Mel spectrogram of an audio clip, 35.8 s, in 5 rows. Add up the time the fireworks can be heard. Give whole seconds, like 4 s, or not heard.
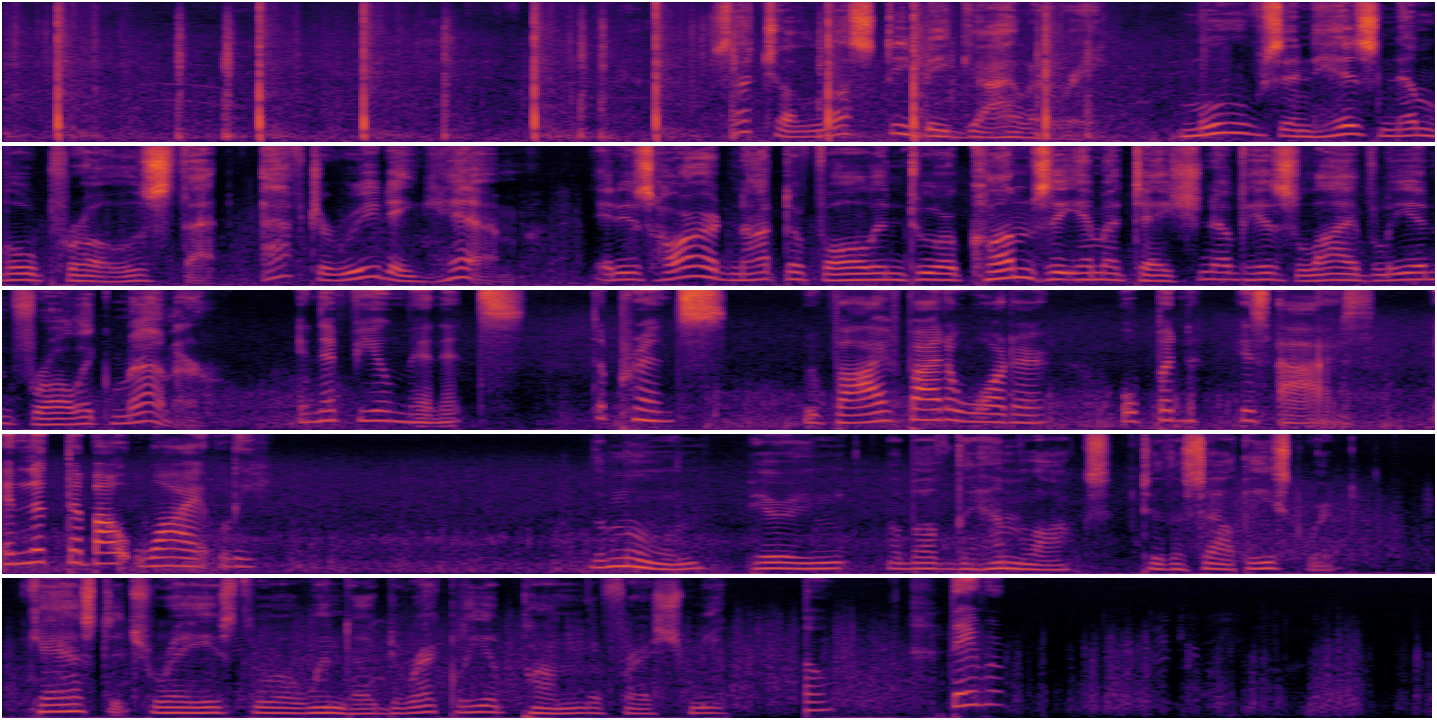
6 s.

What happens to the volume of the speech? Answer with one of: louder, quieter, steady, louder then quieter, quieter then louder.
steady.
